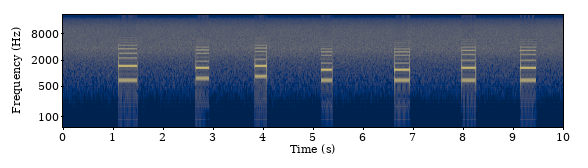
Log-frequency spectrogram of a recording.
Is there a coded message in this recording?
Yes: DTMF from 1.1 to 9.5 s, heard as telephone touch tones, dialled by hand, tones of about 280 ms. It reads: 3 5 9 1 1 2 2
